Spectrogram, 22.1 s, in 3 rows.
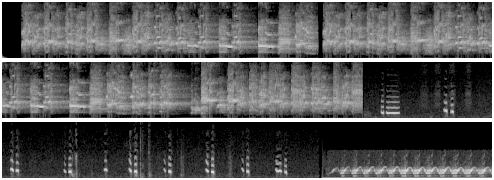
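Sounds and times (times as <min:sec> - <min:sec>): meerkat chirping: 0:10.7 - 0:13.4, 0:14.0 - 0:14.2, 0:14.8 - 0:15.0, 0:15.6 - 0:19.0.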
